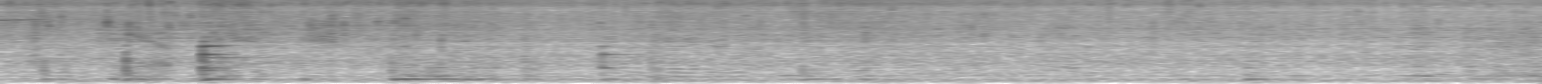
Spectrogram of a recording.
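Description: Brain masala (tomato, onion and green chilli with boiled brain) sizzling in a frying pan as a spatula stirs it, with a few knocks of the spatula against the pan about a second apart.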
